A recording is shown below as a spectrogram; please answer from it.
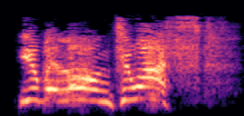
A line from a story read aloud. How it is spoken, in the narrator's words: Finch shouted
